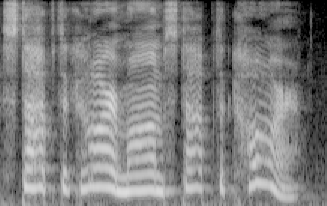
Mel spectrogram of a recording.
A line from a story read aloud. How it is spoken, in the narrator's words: Maddie cried out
